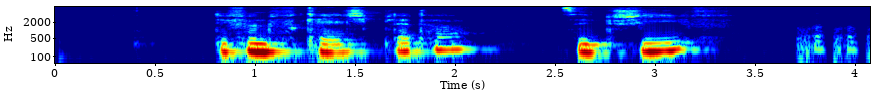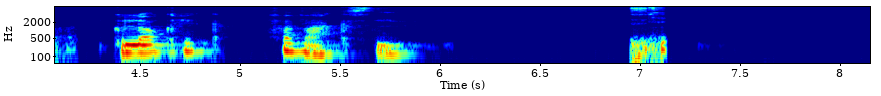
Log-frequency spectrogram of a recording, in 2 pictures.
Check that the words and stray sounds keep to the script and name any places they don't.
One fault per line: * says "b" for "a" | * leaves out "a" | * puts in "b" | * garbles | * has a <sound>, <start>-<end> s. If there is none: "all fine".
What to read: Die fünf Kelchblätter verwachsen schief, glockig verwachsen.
* says "sind" for "verwachsen"
* has a laugh, 3.7-4.2 s
* has a laugh, 7.0-7.1 s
